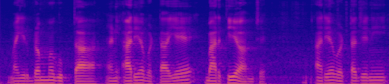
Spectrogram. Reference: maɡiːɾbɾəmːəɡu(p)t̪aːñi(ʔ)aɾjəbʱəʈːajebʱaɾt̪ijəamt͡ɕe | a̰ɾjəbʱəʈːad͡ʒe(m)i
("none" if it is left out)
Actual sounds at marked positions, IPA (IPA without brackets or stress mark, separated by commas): p, ʔ, n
